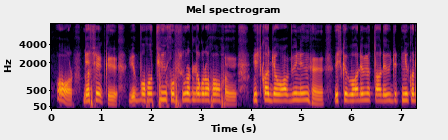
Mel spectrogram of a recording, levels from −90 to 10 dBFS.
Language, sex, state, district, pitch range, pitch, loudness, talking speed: Hindi, male, Uttar Pradesh, Jyotiba Phule Nagar, 185-200 Hz, 195 Hz, -16 LUFS, 180 wpm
